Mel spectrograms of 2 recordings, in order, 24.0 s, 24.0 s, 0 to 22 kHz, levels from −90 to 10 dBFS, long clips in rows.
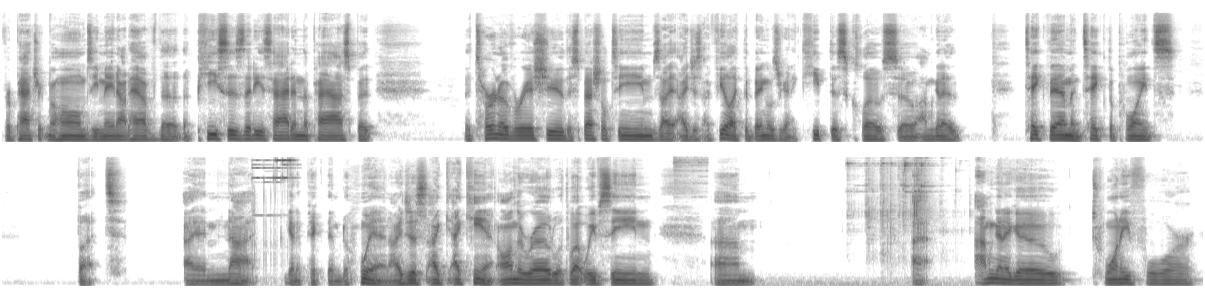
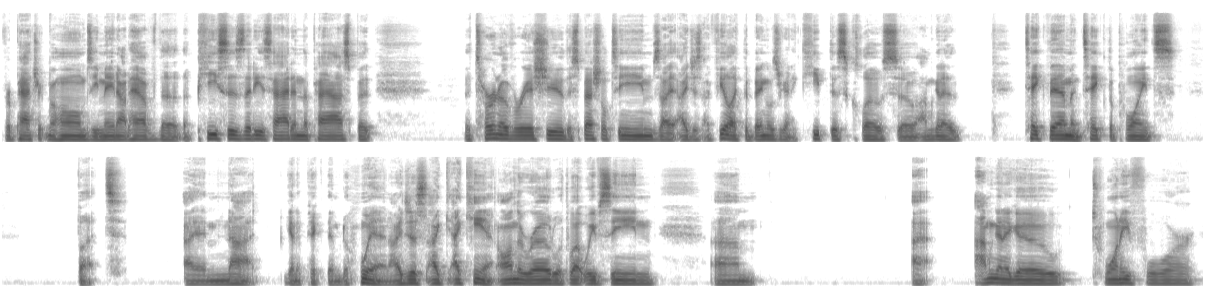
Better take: second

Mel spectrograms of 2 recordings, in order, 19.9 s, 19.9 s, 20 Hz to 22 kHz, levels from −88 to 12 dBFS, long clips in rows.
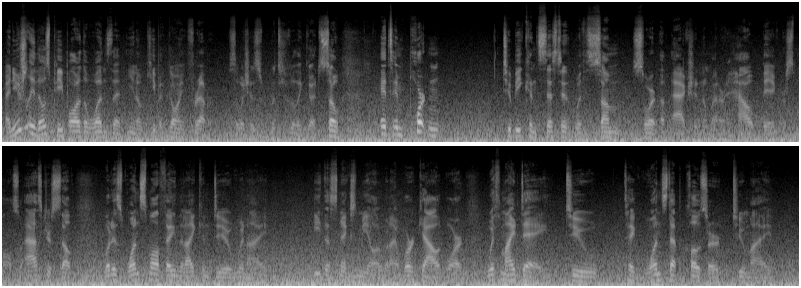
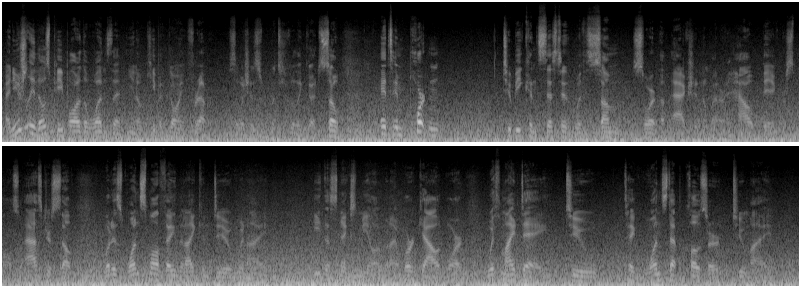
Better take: first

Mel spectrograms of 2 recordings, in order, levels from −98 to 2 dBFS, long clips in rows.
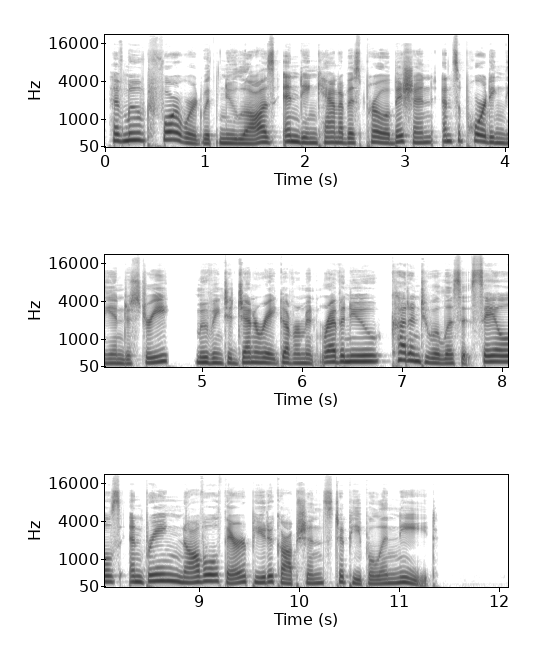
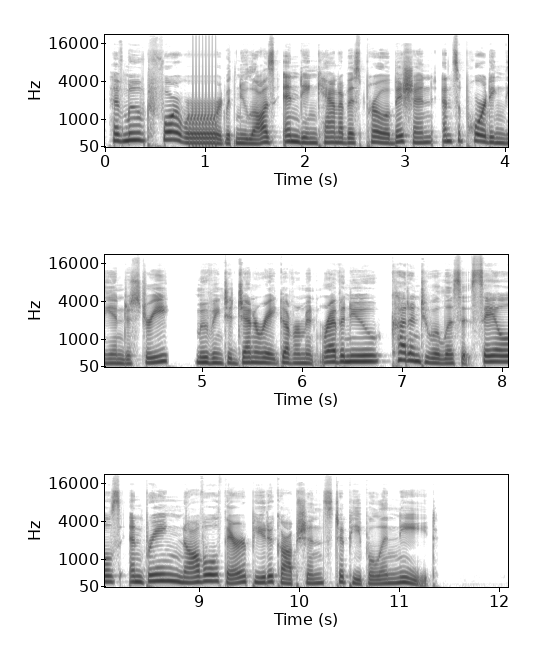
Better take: first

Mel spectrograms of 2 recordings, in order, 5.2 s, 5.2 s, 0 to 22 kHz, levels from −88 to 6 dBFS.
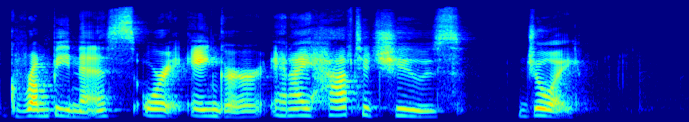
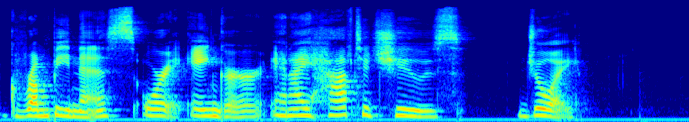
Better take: second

